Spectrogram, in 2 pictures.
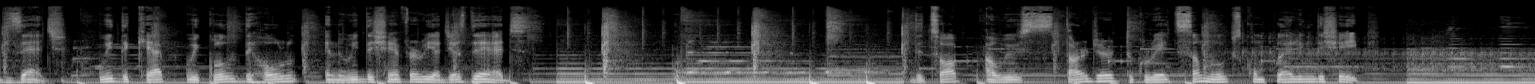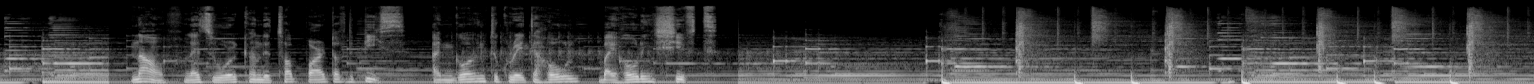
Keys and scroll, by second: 1.3 F4, 3.3 F3, 5.4 F3, 6.1 F3, 7.2 ctrl+shift+c, 10.7 4, 11.2 r, 13.3 F3, 13.9 2, 15.0 2, 15.3 w, 16.5 F4, 18.7 4, 27.9 r.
